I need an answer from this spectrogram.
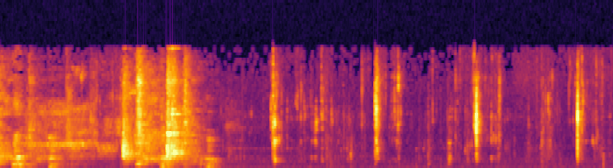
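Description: Close-miked biting and chewing of sauced Zicoba chicken. A few loud, wet bites and chews come in the first two seconds, then quieter chewing with scattered small clicks.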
